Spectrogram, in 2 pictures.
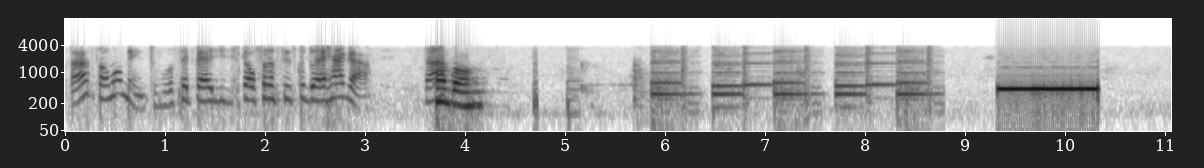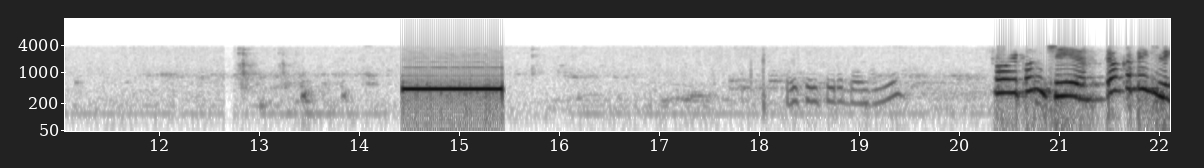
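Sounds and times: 
speech: 0:00.1 - 0:04.3, 0:18.6 - 0:19.7, 0:20.4 - 0:22.1
buzzy telephone beeps during a transfer to a city hall PABX switchboard: 0:09.4 - 0:10.4, 0:14.4 - 0:15.5.

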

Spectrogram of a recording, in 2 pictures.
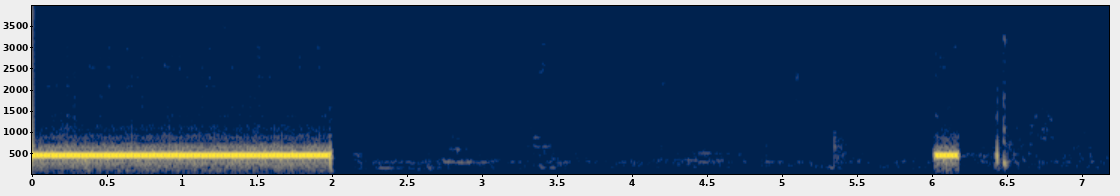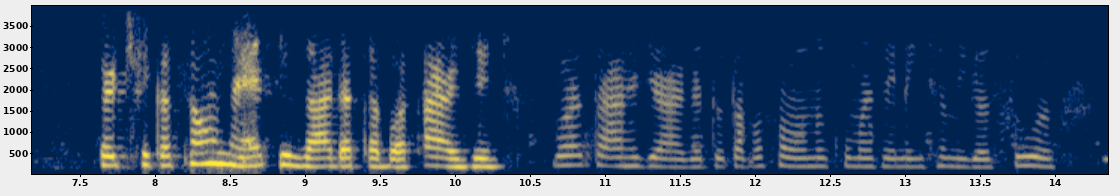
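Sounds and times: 
telephone line tone while a call connects: 0:00.0 - 0:02.0, 0:06.0 - 0:06.2
speech: 0:07.6 - 0:14.3.

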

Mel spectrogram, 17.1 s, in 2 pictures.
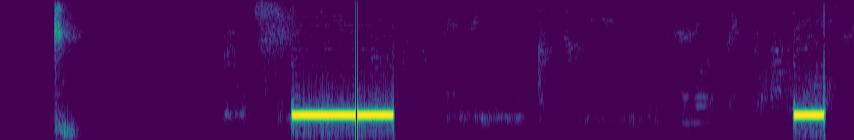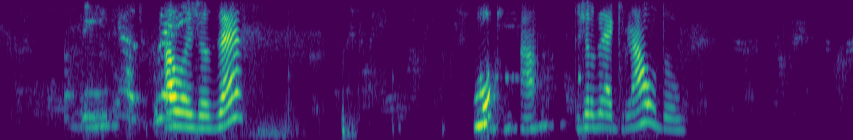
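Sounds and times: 
telephone ringback tone while a call is being placed: 0:02.9 - 0:04.0
speech: 0:09.4 - 0:11.1, 0:13.3 - 0:15.5.

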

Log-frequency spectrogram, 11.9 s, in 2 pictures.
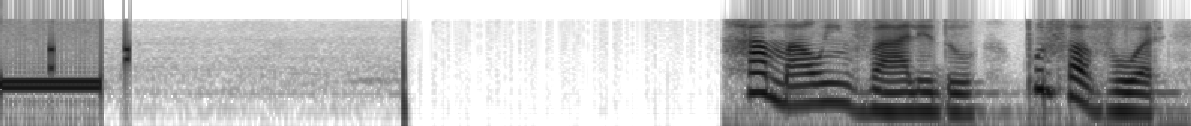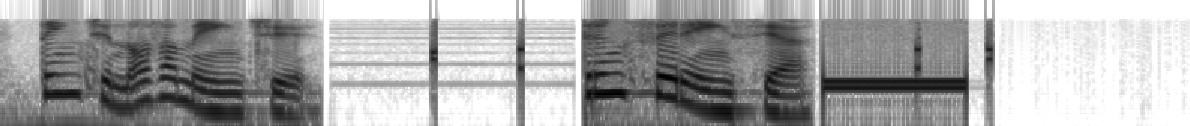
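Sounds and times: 
steady low telephone tone during a call transfer: 0:00.0 - 0:00.6, 0:10.0 - 0:10.9
speech: 0:03.7 - 0:07.6, 0:08.8 - 0:10.1.

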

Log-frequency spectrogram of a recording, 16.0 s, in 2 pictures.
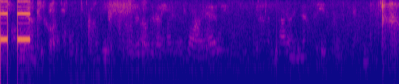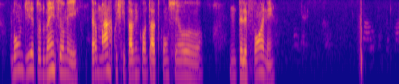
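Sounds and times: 
voicemail beep tone: 0:00.0 - 0:00.6
speech: 0:08.2 - 0:13.5.

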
